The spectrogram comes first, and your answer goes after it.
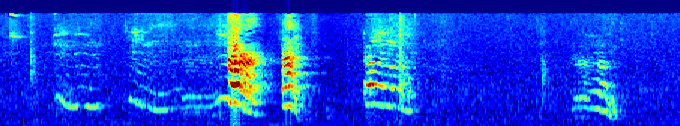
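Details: Young husky getting mouthy with his dad in play: thin rising and falling whines build into loud, harsh yips and barks, then trail off into a soft whimper, over a low background hum.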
